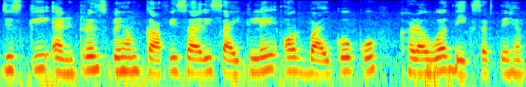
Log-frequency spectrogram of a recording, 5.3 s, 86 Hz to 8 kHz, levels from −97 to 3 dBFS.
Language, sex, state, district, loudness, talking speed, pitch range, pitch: Hindi, female, Bihar, Araria, -18 LUFS, 170 wpm, 180-205 Hz, 195 Hz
